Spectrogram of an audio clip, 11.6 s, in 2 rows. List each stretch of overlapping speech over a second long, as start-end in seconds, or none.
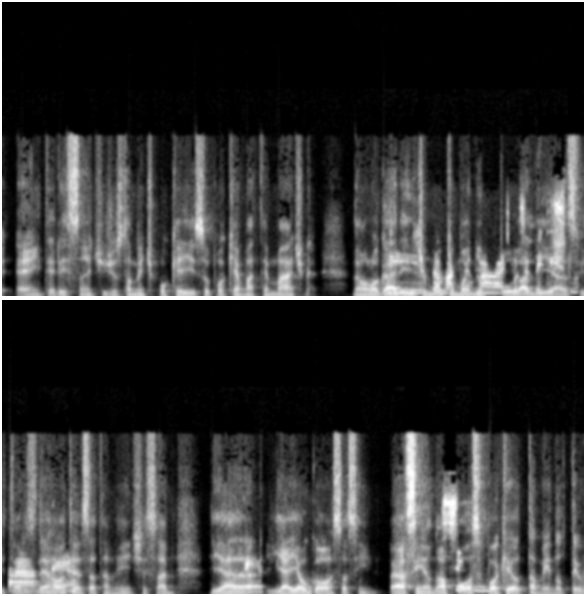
3.8-6.6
